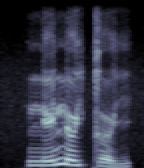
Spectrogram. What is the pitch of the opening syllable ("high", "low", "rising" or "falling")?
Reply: rising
